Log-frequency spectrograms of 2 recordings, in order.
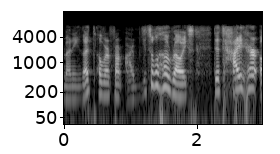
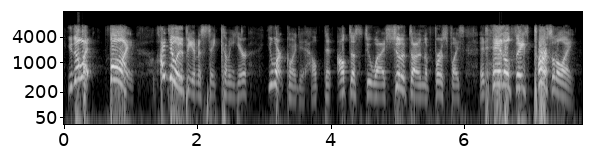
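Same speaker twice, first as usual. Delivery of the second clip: angry shout, much higher and louder; furious outburst; 4 semitones higher, 9 dB louder than usual. A narrator's reading. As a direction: explode at her, fed up. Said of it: "thoroughly incensed and completely fed up".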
